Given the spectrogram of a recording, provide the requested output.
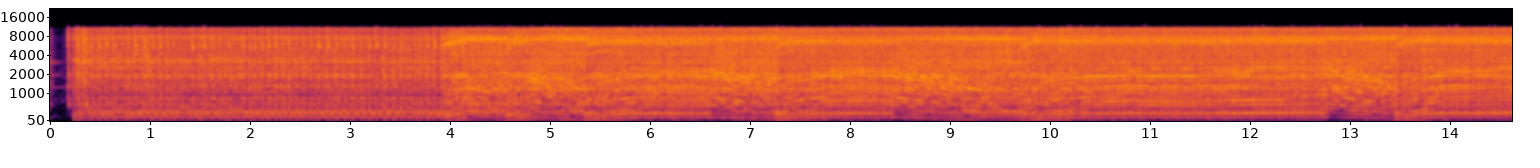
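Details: Roughly 52cc two-stroke petrol brushcutter that used to start then stall after sitting over winter, now with a new filter fitted: fires, holds high revs, then blips up and down cleanly about every 1.5 seconds. Running normally.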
